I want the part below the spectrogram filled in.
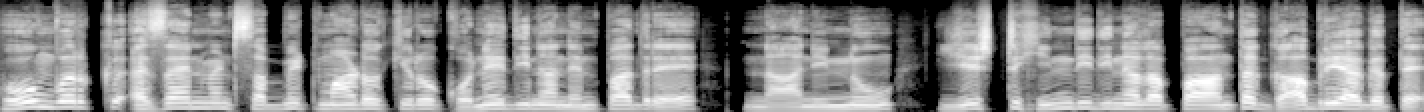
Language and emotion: Kannada, fearful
